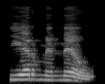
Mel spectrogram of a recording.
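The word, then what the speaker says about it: ἑρμηνεύω: 10 - jermaine él termina el ojo se pronuncia germaneu esta palabra se puede traducir como explicar también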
